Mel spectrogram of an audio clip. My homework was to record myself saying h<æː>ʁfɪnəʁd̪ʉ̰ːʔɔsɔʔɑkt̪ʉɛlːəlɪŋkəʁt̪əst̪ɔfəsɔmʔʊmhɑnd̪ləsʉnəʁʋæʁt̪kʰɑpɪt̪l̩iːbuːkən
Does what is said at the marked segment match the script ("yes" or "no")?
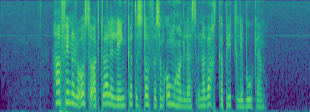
yes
